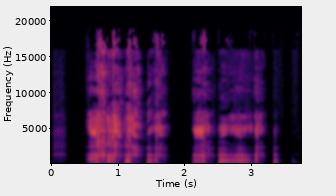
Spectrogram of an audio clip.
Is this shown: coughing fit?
yes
